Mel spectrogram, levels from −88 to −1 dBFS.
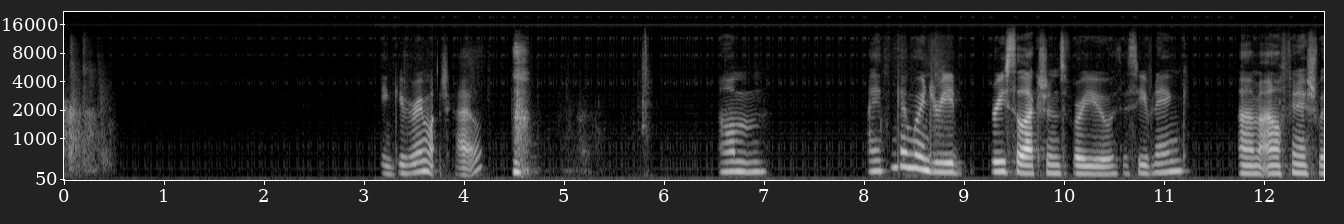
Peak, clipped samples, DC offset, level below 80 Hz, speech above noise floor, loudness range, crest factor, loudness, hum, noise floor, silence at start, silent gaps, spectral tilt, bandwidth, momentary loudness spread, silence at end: -6 dBFS; under 0.1%; under 0.1%; -66 dBFS; 40 dB; 11 LU; 26 dB; -28 LUFS; none; -67 dBFS; 0 s; none; -4 dB/octave; over 20 kHz; 20 LU; 0 s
